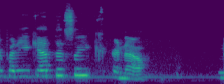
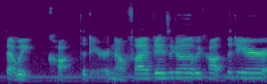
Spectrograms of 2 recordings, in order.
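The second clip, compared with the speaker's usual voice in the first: normal talking voice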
